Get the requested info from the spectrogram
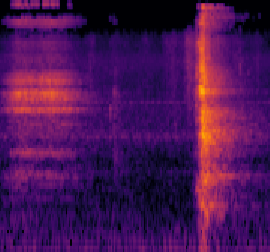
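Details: Giant panda cub Xiao Qi Ji, a male almost four months old, lets out a loud, feisty bark: one sharp, noisy burst after a softer, breathy stretch, in a small indoor space.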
